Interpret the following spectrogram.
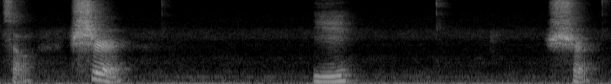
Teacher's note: the e becomes second tone because we're using a fourth tone after that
